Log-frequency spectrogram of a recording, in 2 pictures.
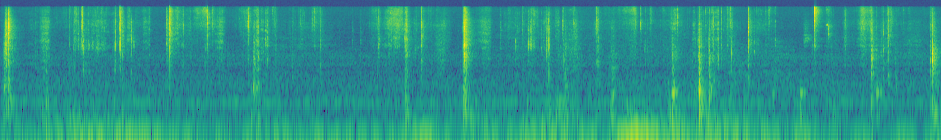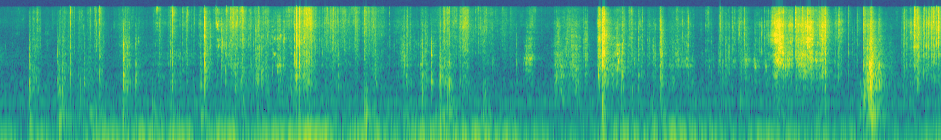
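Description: Plastic trading-card pack wrapper being torn open and crinkled, with scattered light clicks and taps of cards and packs being handled. One short burst of crinkling comes a little past the middle, and a longer, louder run of tearing and crinkling comes near the end.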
